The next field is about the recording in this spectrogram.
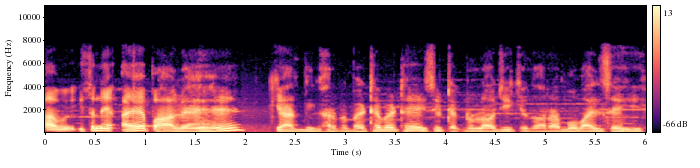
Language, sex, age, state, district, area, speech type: Hindi, male, 45-60, Uttar Pradesh, Lucknow, rural, spontaneous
